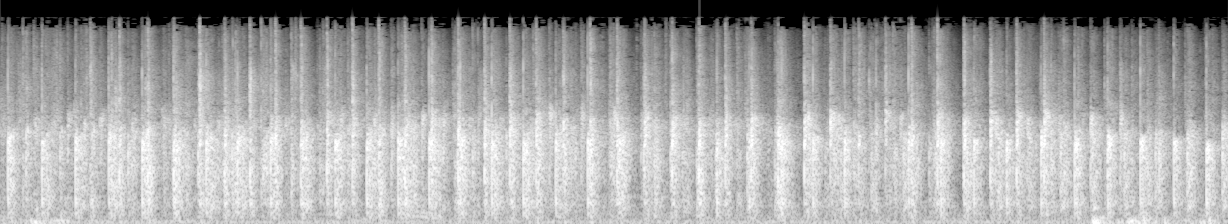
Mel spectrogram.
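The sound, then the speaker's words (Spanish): An audience claps together for the Lord Jesus in a steady, rhythmic applause, loud and sustained for several seconds with dense, overlapping hand claps and no talking. “Le vamos a dar un aplauso más al Señor Jesús, hermanos.”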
